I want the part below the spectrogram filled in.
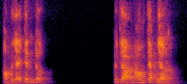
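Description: A man's voice: medium pitch, lively intonation, quick pace. Brief: male crypto host, crude and lecturing, roomy echo, dull lo-fi audio. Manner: blunt, profane, lecturing. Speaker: crypto trading channel host. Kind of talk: casual livestream rant. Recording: echoey, dull lo-fi sound.

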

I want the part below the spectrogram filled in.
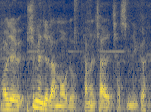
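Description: A man's voice: on the low side, very fast. A man speaking as a clinician, putting questions to a patient and giving explanations. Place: small clinic room, indoors. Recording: roomy clinic with clear background noise.

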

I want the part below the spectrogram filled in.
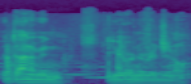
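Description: In this film drama scene, backed by soundtrack music, an actor in his thirties plays a sincere young playwright confessing his love into a microphone at a cozy coffee shop. He speaks fast and heartfelt in a low, natural, monotone voice.

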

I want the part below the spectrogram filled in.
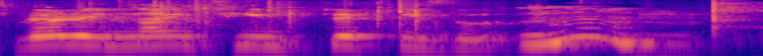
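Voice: mid-range voice, lively intonation, moderate pace. A snack reviewer talking through a costume mask, casually rambling with jokey, self-mocking asides while tasting a treat. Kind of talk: casual food review vlog. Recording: clear background noise.

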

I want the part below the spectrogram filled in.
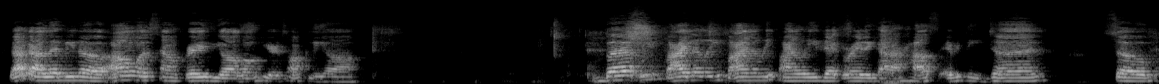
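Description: A woman hosting a casual vlog, hoarse from being sick, chatty and full of questions for her viewers. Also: low voice. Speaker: vlog host. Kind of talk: casual chat. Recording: roomy echo, from far off the mic, faint noise.

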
